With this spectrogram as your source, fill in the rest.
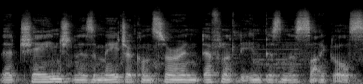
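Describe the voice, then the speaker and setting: With a German accent, someone is talking. The delivery is moderately paced. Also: man. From Germany. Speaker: business chamber president. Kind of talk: podcast interview. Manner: hesitant, many fillers.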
